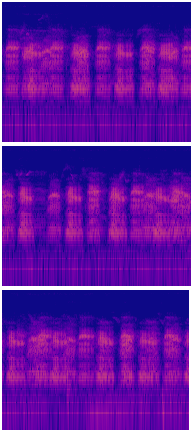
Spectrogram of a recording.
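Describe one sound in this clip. A frog croaks loudly and rapidly in a steady, repeating rhythm.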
